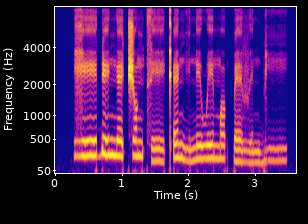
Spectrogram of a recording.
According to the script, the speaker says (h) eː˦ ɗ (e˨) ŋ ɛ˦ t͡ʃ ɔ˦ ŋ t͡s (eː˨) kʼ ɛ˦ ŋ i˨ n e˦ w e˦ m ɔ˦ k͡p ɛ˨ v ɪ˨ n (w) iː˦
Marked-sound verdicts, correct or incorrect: incorrect: ɣ, incorrect: e˦, correct, incorrect: b

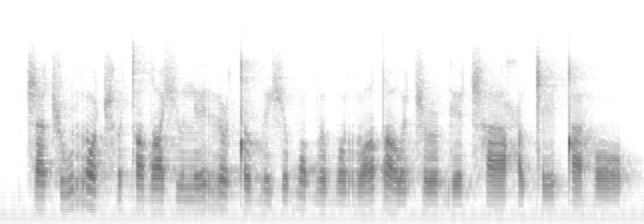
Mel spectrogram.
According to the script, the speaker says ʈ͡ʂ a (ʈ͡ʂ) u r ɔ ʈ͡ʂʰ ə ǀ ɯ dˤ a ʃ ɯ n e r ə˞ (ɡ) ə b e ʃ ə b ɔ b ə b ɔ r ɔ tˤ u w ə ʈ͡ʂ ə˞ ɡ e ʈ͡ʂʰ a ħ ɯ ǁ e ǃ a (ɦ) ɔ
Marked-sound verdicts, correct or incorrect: correct, incorrect: ǃ, correct

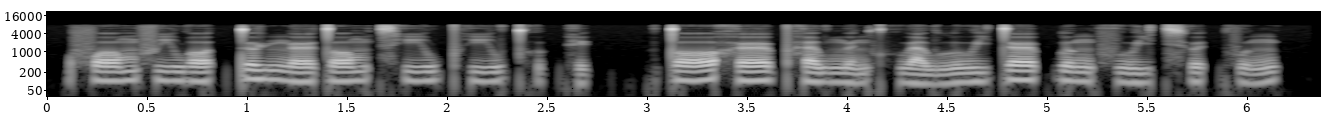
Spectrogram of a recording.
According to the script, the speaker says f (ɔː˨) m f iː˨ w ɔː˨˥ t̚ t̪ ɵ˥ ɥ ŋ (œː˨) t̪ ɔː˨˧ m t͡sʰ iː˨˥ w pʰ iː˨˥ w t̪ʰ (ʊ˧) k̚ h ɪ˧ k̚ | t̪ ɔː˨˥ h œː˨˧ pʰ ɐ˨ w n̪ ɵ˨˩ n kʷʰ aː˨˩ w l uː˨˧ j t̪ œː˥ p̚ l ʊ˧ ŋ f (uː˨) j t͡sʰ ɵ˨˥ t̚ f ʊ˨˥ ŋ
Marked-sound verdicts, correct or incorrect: incorrect: ɔː˨˧, incorrect: œː˨˧, correct, correct

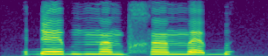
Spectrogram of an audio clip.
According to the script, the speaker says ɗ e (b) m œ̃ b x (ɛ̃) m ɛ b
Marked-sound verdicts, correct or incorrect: correct, incorrect: œ̃

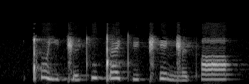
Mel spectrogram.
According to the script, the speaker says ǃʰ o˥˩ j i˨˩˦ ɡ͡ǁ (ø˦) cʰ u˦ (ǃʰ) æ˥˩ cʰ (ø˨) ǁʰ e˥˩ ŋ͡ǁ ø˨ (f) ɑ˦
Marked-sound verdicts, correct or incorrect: incorrect: ø˨˦, incorrect: ɡ͡ǃ, incorrect: y˨, incorrect: pʰ

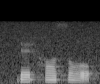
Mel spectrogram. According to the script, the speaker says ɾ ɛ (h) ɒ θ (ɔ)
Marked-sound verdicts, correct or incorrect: correct, correct

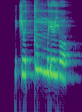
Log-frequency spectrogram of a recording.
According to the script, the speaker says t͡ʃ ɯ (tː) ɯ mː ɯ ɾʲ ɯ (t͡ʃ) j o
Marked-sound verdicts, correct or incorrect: correct, incorrect: none

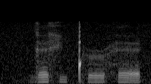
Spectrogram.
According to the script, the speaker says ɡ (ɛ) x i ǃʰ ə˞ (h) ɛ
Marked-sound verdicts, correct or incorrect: correct, correct

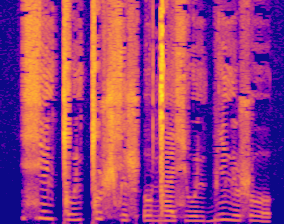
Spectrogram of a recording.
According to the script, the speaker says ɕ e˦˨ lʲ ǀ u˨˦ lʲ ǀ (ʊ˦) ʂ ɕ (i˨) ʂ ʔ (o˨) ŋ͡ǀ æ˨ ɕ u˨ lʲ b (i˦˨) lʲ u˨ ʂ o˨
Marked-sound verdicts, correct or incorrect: incorrect: u˦, correct, correct, correct

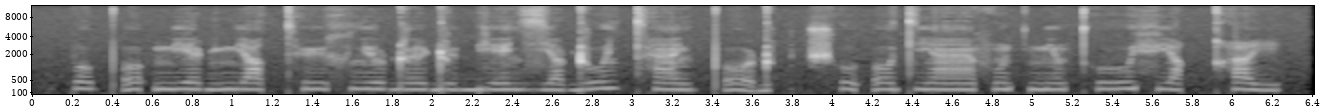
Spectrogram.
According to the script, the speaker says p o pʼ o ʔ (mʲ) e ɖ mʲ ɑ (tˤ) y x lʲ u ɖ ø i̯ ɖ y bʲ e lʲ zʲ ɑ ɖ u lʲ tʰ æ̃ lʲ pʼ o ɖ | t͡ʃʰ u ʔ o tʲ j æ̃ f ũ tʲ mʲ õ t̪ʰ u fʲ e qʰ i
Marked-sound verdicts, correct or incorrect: correct, incorrect: tʰ

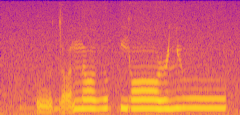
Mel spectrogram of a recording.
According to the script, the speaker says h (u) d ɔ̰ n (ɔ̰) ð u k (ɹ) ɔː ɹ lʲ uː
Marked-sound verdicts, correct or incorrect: incorrect: ṵ, incorrect: ɔ, incorrect: j

